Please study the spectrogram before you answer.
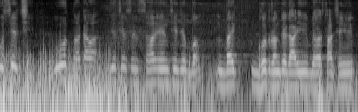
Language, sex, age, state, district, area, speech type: Maithili, male, 30-45, Bihar, Madhubani, rural, spontaneous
